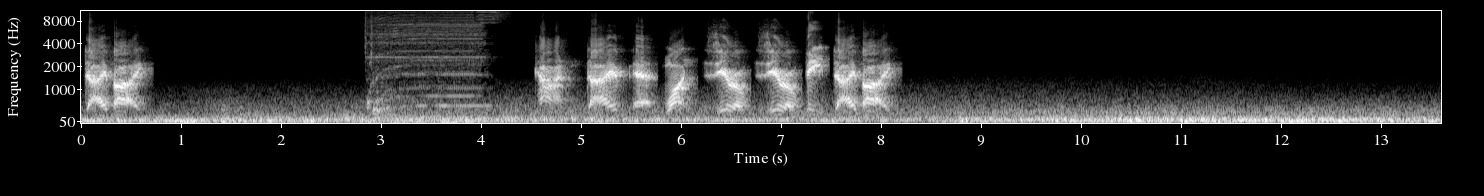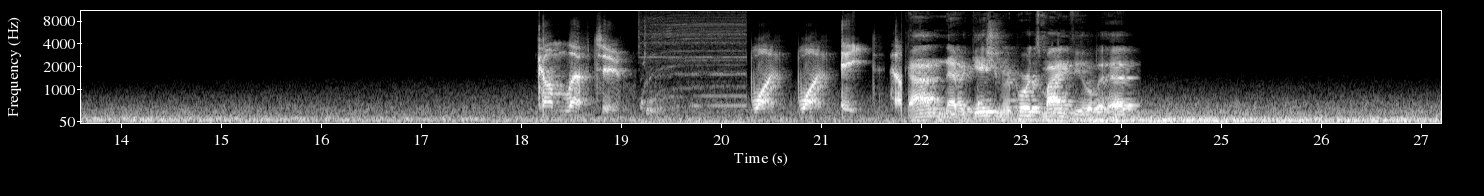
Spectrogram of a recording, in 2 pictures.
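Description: A submarine's engine rumbles low and steady underwater.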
